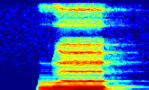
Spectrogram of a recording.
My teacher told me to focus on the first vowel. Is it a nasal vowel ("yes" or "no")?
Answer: yes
